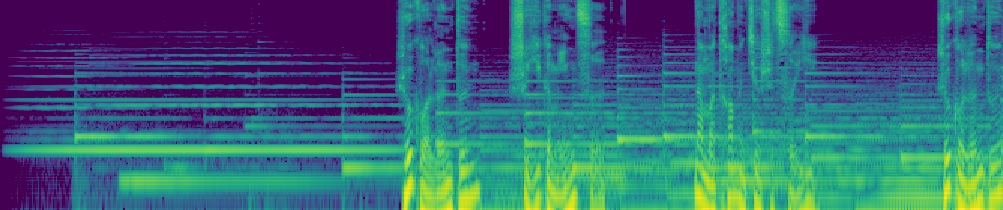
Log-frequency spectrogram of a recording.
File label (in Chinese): 国语男声配音 年轻 温婉; 白金汉宫介绍; 央视老师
